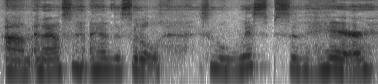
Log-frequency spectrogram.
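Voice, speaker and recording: A woman host and storyteller with a deep, sultry voice, chatting casually on a live stream in a rambling way. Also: fairly even intonation, moderate pace, poor audio. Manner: chatty and rambling, many fillers.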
